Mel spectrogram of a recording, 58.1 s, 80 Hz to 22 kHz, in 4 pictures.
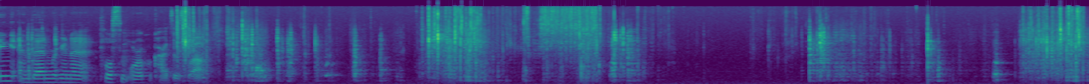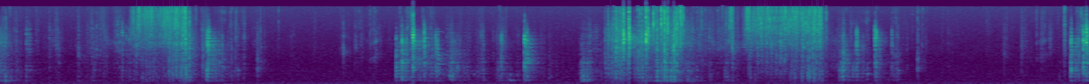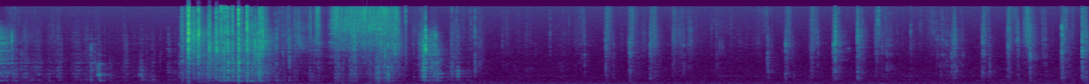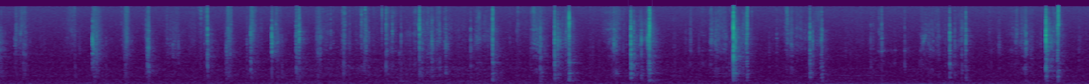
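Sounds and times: cards being shuffled: 2.3 - 18.4, 19.0 - 26.9, 27.8 - 57.8.

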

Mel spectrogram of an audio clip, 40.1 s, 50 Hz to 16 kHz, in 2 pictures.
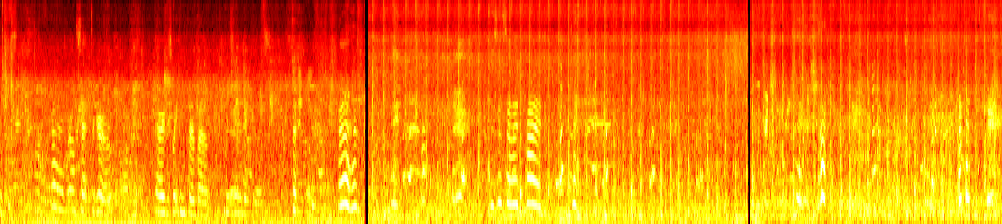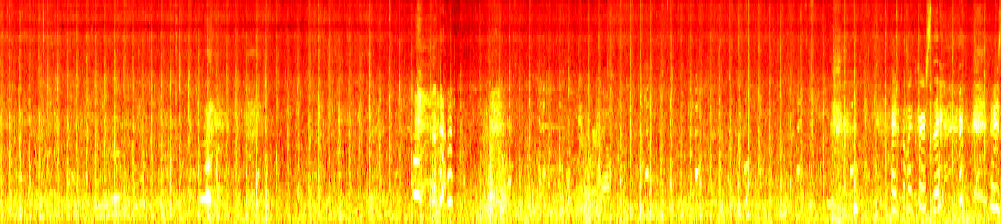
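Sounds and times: paddles churning water: 0.0 - 40.0
pedal boat drive rattling: 0.0 - 40.0.

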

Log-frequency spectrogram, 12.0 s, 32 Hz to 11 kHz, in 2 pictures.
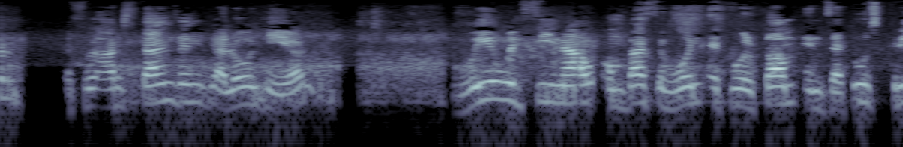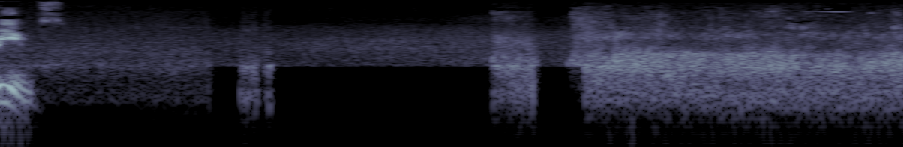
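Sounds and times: highway road traffic noise: 0.0 - 12.0.

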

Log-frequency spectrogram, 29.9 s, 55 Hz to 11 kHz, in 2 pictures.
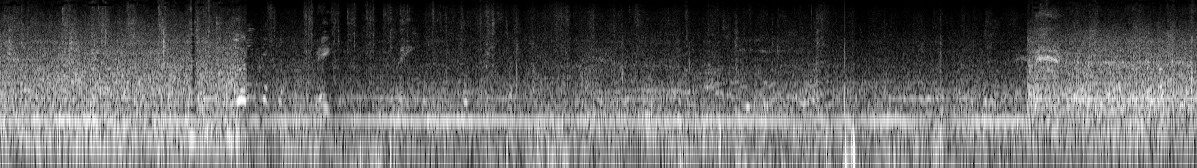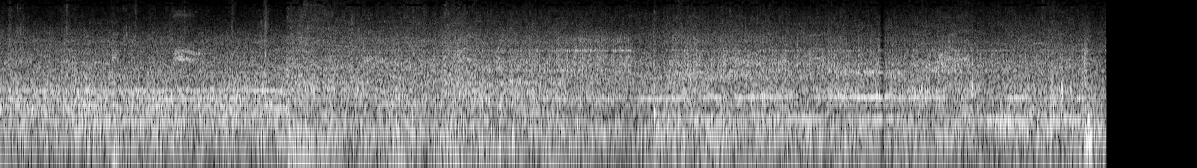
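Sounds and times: car engine running: 0.0 - 28.8
outdoor crowd noise: 0.0 - 28.8.

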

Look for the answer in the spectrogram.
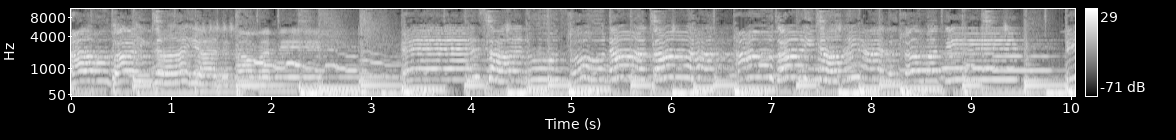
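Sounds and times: folk instrumental accompaniment: 0.0 - 10.0
woman singing melismatic melody: 0.0 - 10.0.

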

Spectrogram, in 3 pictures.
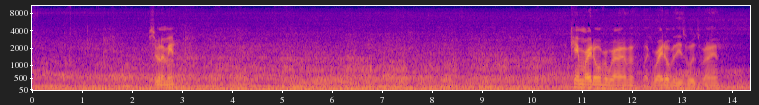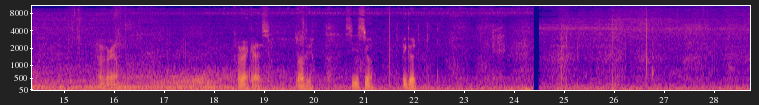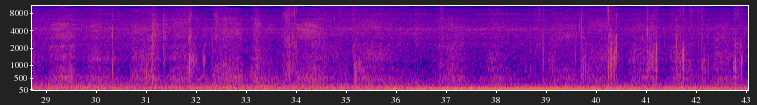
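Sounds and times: low steady rumble: 0.0 - 43.0
footsteps on a path: 21.3 - 43.0.

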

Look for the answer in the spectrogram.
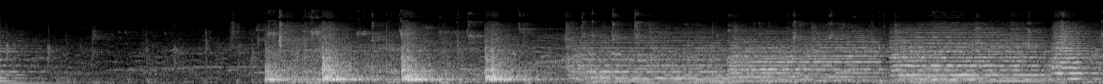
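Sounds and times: brass band music: 0.0 - 0.5, 5.7 - 11.0
crowd noise in a gym: 0.0 - 11.0.

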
